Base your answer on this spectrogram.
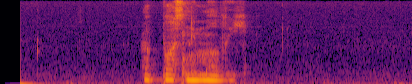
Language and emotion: Russian, neutral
